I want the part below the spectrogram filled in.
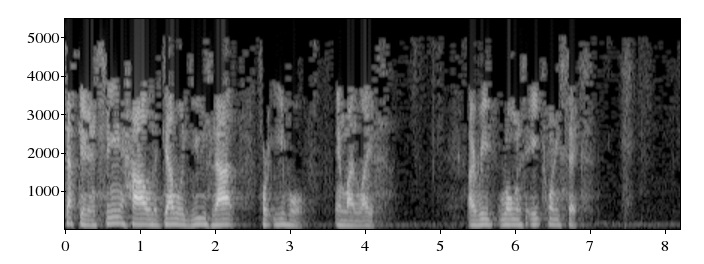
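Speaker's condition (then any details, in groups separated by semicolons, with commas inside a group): Cleft palate; congenital cleft palate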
